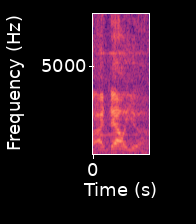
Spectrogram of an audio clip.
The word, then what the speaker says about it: Idalia: tomorrow so I'm gonna drive right there until idalia that's how you pronounce it so I died and pretty much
